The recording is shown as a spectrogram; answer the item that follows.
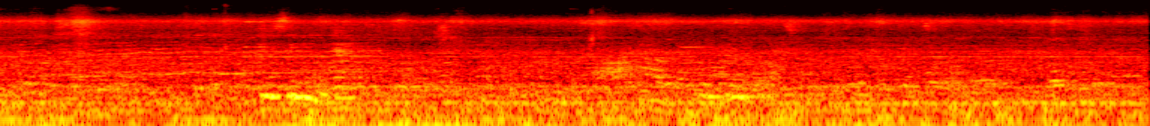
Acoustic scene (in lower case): subway station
